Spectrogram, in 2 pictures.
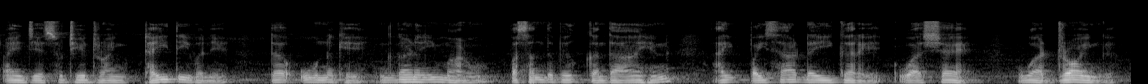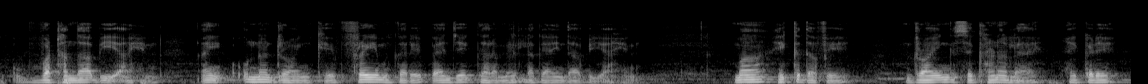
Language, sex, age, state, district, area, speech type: Sindhi, male, 30-45, Gujarat, Kutch, rural, spontaneous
